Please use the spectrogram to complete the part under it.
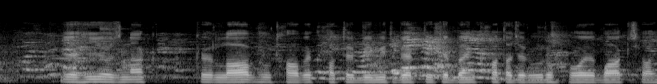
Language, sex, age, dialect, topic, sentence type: Maithili, male, 25-30, Eastern / Thethi, banking, statement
